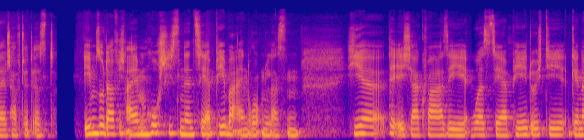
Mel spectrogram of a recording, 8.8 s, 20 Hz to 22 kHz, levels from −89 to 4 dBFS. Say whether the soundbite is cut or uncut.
cut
